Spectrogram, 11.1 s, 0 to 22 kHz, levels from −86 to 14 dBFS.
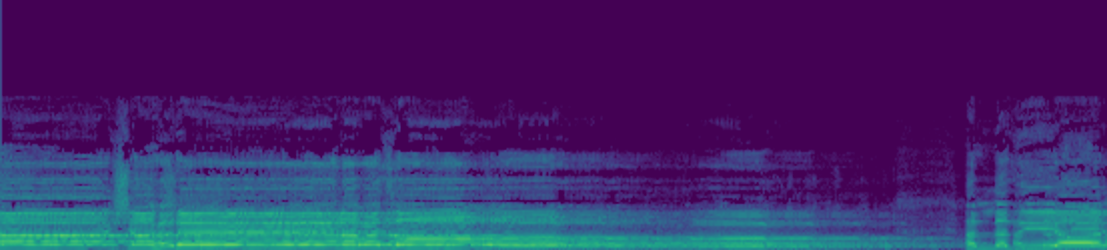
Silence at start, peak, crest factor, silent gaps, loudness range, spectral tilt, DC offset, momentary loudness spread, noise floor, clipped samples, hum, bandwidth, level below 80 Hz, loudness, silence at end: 0 s; -6 dBFS; 14 dB; none; 12 LU; -1.5 dB/octave; under 0.1%; 16 LU; -46 dBFS; under 0.1%; none; 9.2 kHz; -84 dBFS; -18 LUFS; 0 s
